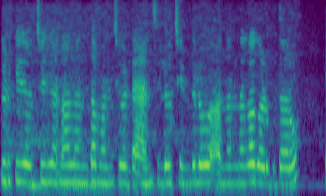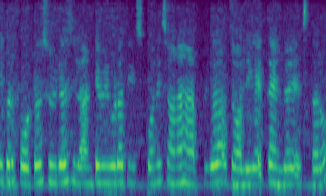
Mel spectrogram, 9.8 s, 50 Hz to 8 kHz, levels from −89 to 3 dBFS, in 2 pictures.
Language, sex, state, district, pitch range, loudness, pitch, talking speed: Telugu, female, Telangana, Nalgonda, 250-265 Hz, -22 LUFS, 260 Hz, 130 wpm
